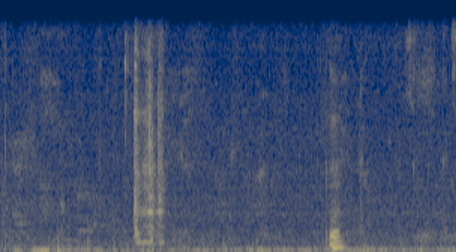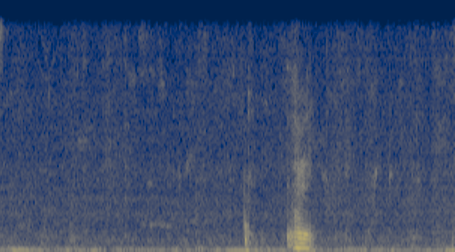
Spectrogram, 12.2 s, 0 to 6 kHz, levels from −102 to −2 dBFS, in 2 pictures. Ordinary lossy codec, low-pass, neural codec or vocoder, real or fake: none; 5.4 kHz; codec, 16 kHz in and 24 kHz out, 2.2 kbps, FireRedTTS-2 codec; fake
